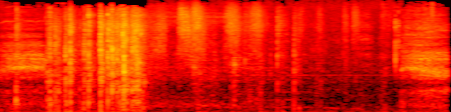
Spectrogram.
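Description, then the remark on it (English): A deck of oracle cards being shuffled, a quick flurry of crisp riffling and papery slaps, then a softer sliding shuffle that trails off near the end. “So one more shuffle.”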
